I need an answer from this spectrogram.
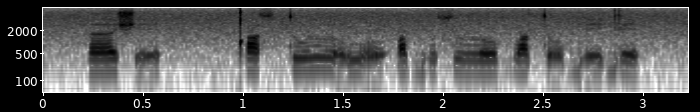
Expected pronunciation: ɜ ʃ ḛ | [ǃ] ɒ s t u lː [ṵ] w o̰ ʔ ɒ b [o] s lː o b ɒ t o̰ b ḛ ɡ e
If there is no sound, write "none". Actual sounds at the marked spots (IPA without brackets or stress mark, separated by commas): ǃ, o̰, u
